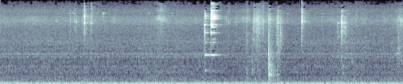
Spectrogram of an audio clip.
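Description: A few light clinks of kitchenware, a metal measuring spoon and a clear canister lid against glass, as sugar is measured into a glass mixing bowl; one clink about four seconds in rings briefly. A steady low hum runs underneath.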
